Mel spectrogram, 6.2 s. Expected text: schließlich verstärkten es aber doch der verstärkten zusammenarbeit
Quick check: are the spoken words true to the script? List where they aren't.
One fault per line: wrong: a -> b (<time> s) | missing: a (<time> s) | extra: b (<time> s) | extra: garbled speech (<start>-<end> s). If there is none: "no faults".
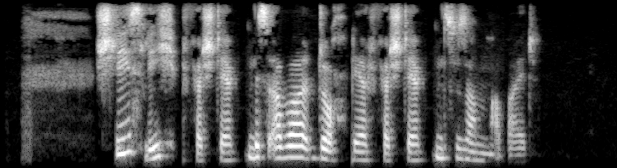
no faults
